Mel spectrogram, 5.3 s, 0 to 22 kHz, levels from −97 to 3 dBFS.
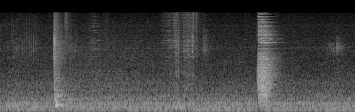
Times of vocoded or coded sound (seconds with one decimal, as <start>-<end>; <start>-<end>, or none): none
